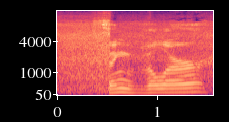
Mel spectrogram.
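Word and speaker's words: Þingvellir: plan somewhere around here thingviller i believe is the the way you pronounce this the national park was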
